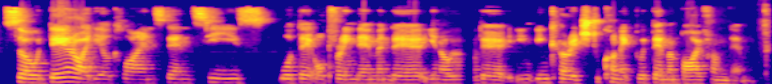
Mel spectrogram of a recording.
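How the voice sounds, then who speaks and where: A woman with a Swiss accent speaks at a very deep, low pitch, her tone bright and sharp. Her intonation is monotone and flat, and she talks at a moderate pace with hardly any pauses. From Switzerland. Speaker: copywriter, business owner. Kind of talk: interview.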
